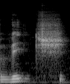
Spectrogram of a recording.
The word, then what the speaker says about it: VVitch: This is the Witch, or is it the Vitch with two V's? I don't know. That's how it's spelled, but I think there's just like a graphic design thing. It's the Witch, right?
